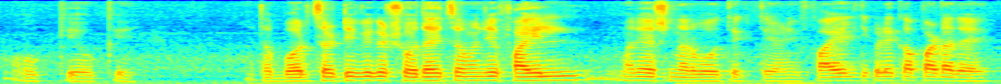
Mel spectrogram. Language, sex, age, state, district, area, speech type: Marathi, male, 30-45, Maharashtra, Sindhudurg, rural, spontaneous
